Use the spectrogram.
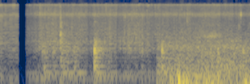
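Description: Carrots, beans and green peas sauté in a pan for egg fried rice, giving a steady close sizzle broken by a few stirring scrapes and a brief dip near the start, with no talking.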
